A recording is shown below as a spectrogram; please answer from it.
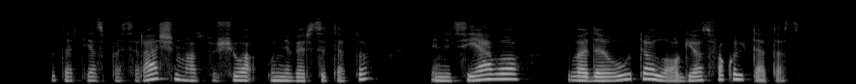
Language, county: Lithuanian, Utena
